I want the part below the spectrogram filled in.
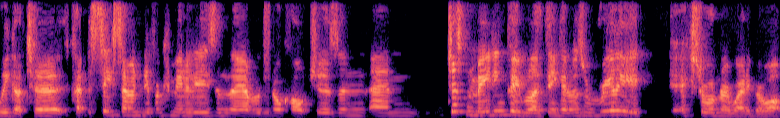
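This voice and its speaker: A woman with an Australian accent, a bright, sharp tone, big swings in loudness, fairly even intonation and a very fast pace. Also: fairly high pitch for a woman. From Australia (Tasmania-born, grew up travelling all over). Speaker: singer-songwriter. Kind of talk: interview conversation.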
